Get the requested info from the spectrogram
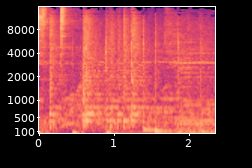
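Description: Live reggae band with the drum kit out front: regular kick and snare hits with rimshots over sliding bass notes and sustained chords, the drummer featured during the band introductions.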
